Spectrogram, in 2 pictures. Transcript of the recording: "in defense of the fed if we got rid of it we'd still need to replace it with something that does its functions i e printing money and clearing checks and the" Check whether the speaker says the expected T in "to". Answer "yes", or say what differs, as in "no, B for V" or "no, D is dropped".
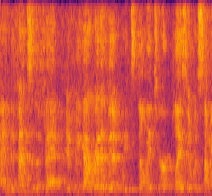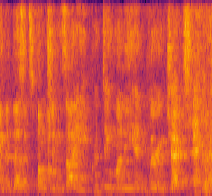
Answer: yes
